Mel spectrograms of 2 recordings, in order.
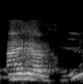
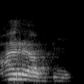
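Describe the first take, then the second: First: "Arabi" with a plain English A, no throat sound; wrong "Arabi" without the Ain; Western Arabi. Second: "Arabi" starting with a squeezed throat Ain; right "Arabi" from the throat; Arabic Ain in Arabi. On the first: Teacher shows the wrong way, plain A. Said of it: "is not". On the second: Teacher shows the right Arabic Ain. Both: Shown as a demonstration.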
